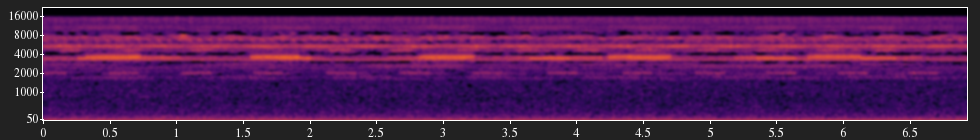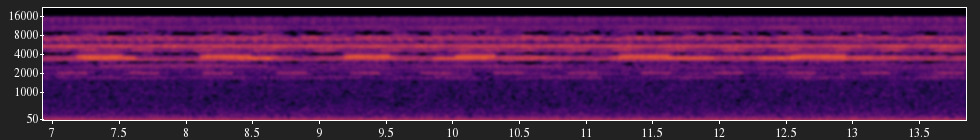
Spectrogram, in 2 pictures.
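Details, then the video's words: Several crickets calling together in a park at evening, high ringing trills held steadily with rhythmic chirps pulsing over them throughout, a dense insect chorus without other animals. "Cricket Sounds in a Peaceful Park"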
